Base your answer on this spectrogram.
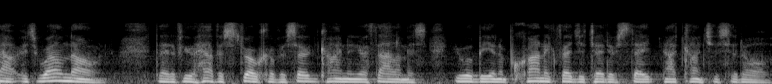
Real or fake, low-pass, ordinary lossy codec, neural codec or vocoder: real; 7.2 kHz; MP3, 48 kbps; none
